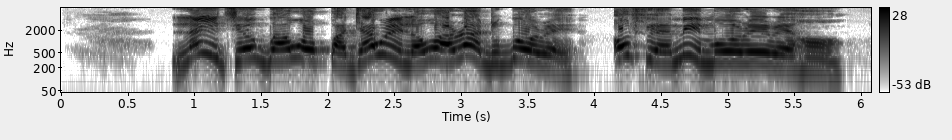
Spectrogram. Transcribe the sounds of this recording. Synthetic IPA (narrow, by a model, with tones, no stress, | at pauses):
lɛ˦j̃ĩ˦˨ti˨˦o˦ɡ͡ba˧˦wo˦o˧k͡pa˨d͡ʒa˨˦wi˦ɾi˦˨lɔ˨˦wɔ˦a˧ɾa˦˨dũ˨˦ɡ͡bo˦˨ɾɛ˨ | o˦fi˧ɛ˧mĩ˦˨mo˧ɾe˧ɾɛ˨ɦã˨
